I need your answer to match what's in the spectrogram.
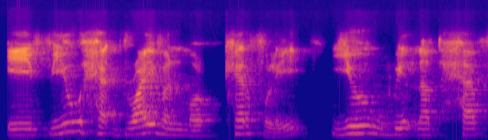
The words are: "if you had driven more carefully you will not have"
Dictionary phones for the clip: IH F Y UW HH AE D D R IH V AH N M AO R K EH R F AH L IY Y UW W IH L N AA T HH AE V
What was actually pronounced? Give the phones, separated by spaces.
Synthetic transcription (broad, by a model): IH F Y UW HH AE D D R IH V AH N M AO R K EH R F AH L IY Y UW W IH L N AA T HH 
